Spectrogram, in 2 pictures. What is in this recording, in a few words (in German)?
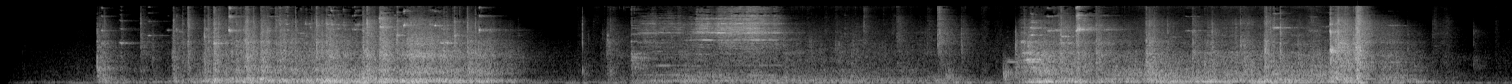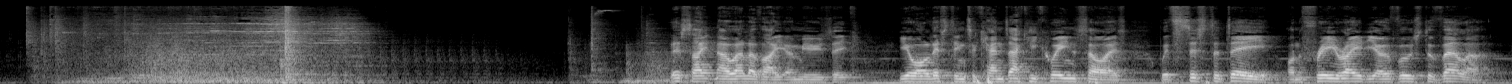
Jingel; Reggae; Punk meets Reggae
